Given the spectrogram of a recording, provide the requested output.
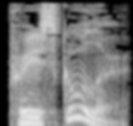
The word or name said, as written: preschooler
